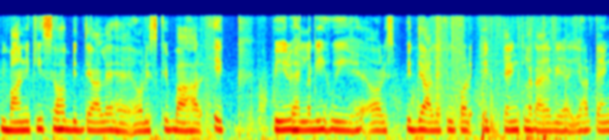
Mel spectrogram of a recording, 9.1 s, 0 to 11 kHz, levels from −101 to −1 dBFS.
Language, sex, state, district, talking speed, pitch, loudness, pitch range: Hindi, male, Uttarakhand, Tehri Garhwal, 170 wpm, 160 Hz, -17 LUFS, 150-165 Hz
